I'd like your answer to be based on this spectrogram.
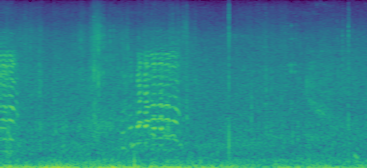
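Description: Goats on a farm bleat close by, two or three wavering calls in the first half over a quiet background, fainter afterwards.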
